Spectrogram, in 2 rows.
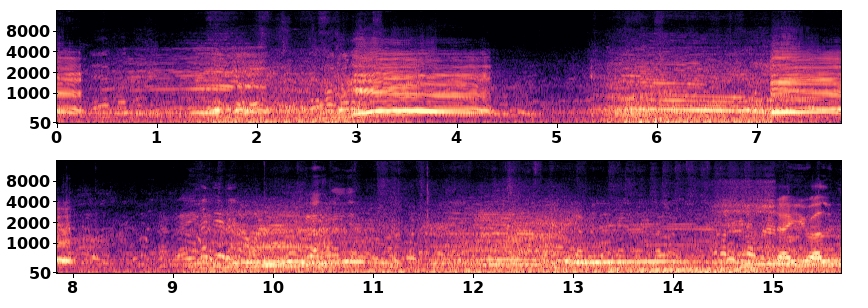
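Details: Sahiwal bull calves being bought and sold as the Ambari market in Dinajpur opens, 12 June: three long, droning moos, each about two to five seconds, rising slightly then falling, with people talking in the background.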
